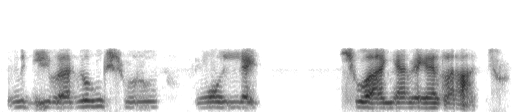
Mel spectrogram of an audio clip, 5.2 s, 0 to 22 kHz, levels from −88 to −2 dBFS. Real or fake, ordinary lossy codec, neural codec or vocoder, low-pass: fake; none; codec, 24 kHz, 1.5 kbps, HILCodec; 3.6 kHz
